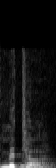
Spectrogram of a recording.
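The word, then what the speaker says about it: מִטָּה: So, when you look at how this is written, the Hebrew word for bed is mittah, Mittah. The word for staff is mattah, Mattah. It's a simple pronunciation difference.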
